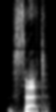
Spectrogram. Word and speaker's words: Set: for a moment uh set is commonly spelled like the name Seth uh but it gets spelled Set uh also so it doesn't sound like you know like the stoner who works at a comic book shop right um there is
